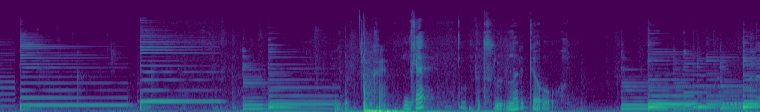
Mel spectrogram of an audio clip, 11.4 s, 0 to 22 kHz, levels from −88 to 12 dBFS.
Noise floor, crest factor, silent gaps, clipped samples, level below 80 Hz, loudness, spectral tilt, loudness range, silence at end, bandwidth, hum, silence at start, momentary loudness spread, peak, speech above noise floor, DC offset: -58 dBFS; 22 dB; none; under 0.1%; -34 dBFS; -36 LUFS; -7 dB/octave; 8 LU; 0 s; 10.5 kHz; none; 0 s; 16 LU; -10 dBFS; 25 dB; under 0.1%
